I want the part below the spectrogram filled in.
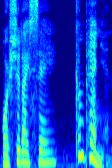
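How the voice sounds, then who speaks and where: Playful young male magician, lively and unhurried, acted out. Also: mid-range voice, close to an everyday voice. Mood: grandly playful. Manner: theatrical, measured, teasing. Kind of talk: video game character voice acting.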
